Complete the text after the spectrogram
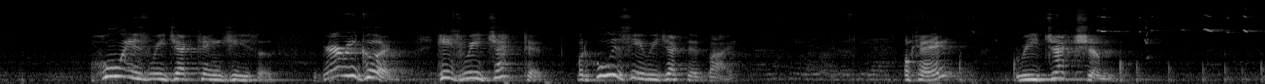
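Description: An elderly woman speaks with animation.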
